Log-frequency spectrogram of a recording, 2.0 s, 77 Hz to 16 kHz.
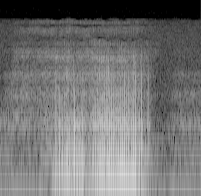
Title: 🐽 本日のイビキ / Snoring Sleep Sound 2025/02/28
